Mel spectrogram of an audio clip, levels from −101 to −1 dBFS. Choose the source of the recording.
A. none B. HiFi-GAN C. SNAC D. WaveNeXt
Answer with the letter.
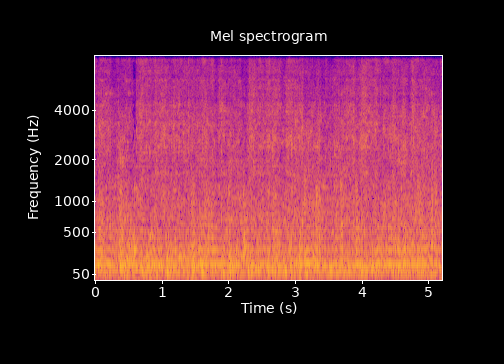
B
